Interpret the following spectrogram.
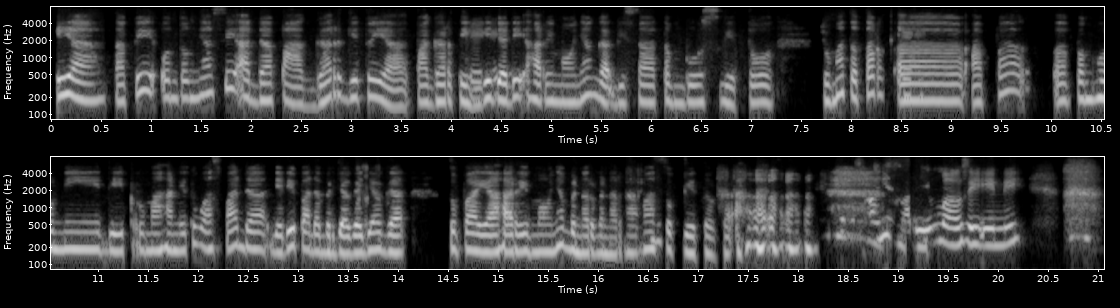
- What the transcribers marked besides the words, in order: other background noise; tapping; laugh; laugh
- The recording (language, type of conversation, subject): Indonesian, unstructured, Apa kenangan paling bahagia dari masa kecilmu?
